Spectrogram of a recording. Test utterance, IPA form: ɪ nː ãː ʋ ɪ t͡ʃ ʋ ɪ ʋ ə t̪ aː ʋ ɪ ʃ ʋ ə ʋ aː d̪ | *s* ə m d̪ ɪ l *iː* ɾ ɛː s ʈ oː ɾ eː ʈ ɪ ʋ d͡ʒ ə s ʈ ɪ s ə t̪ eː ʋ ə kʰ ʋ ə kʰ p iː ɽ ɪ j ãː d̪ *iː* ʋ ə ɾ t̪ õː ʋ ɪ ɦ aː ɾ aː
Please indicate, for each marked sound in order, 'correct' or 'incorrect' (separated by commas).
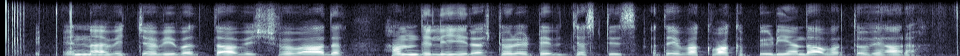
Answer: incorrect, correct, incorrect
